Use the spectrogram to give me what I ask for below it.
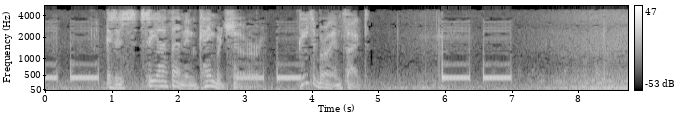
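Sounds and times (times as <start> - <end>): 
telephone ringback tone of a call to a radio studio phone: 0.0 - 0.8, 3.0 - 3.9, 6.0 - 7.0
low hum: 0.0 - 8.7
speech: 0.9 - 4.9.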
